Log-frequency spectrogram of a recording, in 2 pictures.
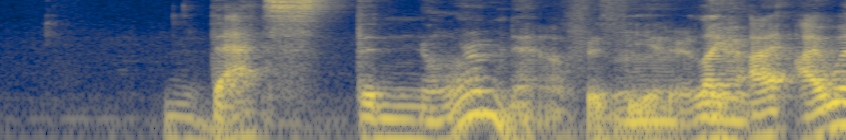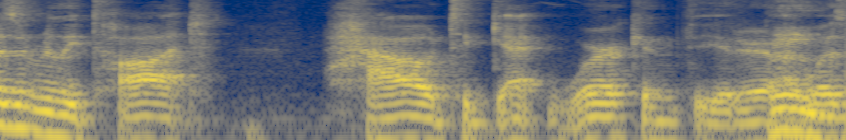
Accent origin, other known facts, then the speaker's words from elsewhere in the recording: Stouffville, Ontario, Canada; I grew up in Stouffville, Ontario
